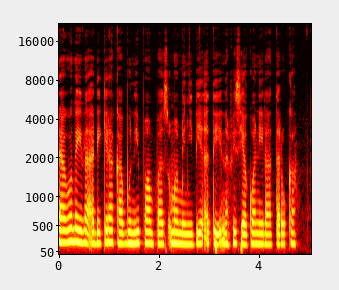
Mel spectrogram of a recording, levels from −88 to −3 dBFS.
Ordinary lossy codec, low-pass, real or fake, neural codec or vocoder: none; none; real; none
